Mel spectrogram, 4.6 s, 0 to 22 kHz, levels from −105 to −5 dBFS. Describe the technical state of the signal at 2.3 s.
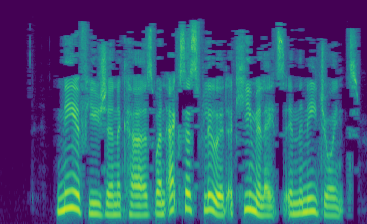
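At 2.3 s the speech has the same missing top end it has for the whole clip: nothing above about 15.3 kHz, plus the artefacts of the first encoding. That points to low-bitrate audio saved at a high bitrate, likely a 48 kbit/s-class encode later re-encoded as a roomy MP3 that can't restore what was removed.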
